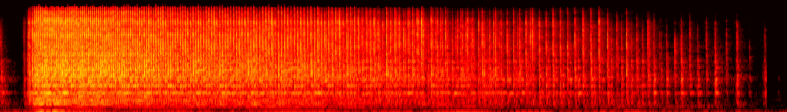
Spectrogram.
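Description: A wheel spins with a rapid run of ratcheting clicks that start loud and dense, then thin out and slow over several seconds until they stop.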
